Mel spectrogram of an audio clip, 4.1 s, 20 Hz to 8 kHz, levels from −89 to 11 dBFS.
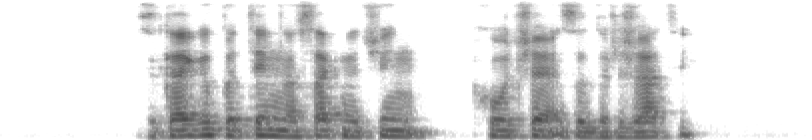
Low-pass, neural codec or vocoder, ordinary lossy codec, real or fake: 7.2 kHz; none; Opus, 24 kbps; real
